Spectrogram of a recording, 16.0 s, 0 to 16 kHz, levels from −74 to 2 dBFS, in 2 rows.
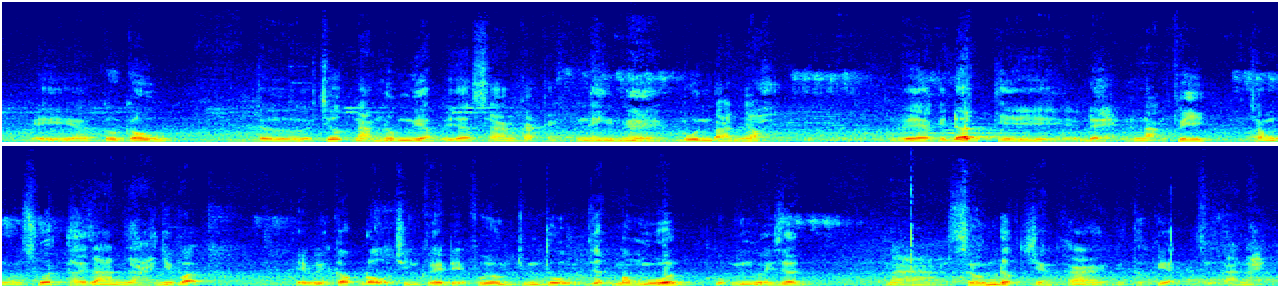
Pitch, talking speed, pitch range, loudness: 115 Hz, 220 wpm, 105-120 Hz, -22 LUFS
